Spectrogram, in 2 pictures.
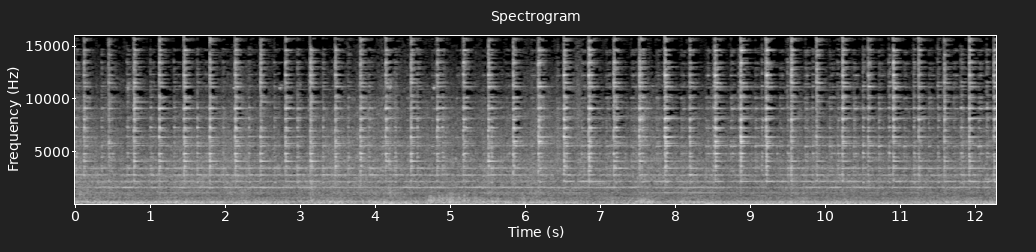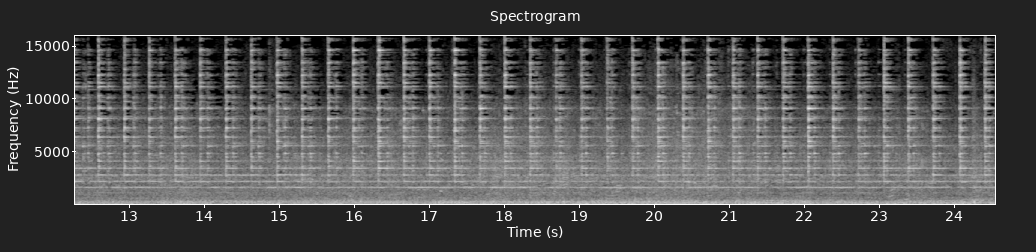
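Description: Freight train of autorack cars rolling past a grade crossing: a steady rumble of wheels on rails. The crossing's warning bell rings steadily over it.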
